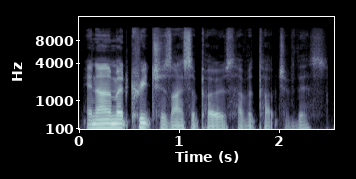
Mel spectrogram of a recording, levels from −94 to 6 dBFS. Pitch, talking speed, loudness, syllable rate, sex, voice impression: 90 Hz, 210 wpm, -20 LUFS, 7.2 syllables/s, male, very masculine, very adult-like, slightly old, very thick, slightly tensed, powerful, bright, hard, slightly muffled, fluent, very cool, very intellectual, slightly refreshing, very sincere, very calm, mature, friendly, reassuring, unique, elegant, slightly wild, slightly sweet, lively, kind, modest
